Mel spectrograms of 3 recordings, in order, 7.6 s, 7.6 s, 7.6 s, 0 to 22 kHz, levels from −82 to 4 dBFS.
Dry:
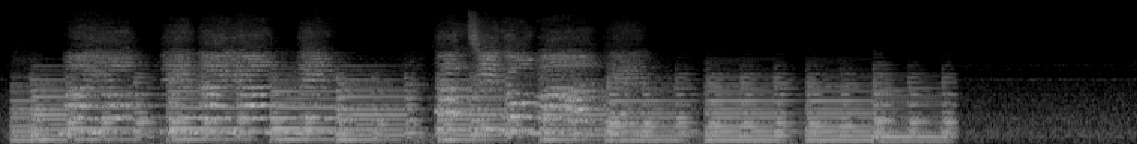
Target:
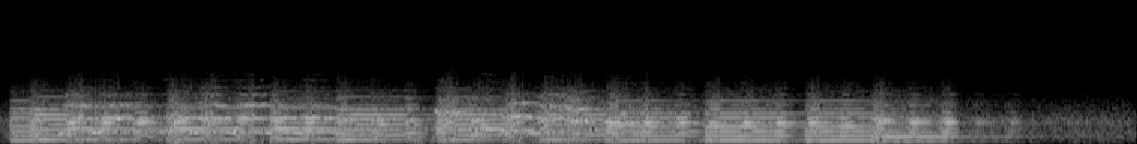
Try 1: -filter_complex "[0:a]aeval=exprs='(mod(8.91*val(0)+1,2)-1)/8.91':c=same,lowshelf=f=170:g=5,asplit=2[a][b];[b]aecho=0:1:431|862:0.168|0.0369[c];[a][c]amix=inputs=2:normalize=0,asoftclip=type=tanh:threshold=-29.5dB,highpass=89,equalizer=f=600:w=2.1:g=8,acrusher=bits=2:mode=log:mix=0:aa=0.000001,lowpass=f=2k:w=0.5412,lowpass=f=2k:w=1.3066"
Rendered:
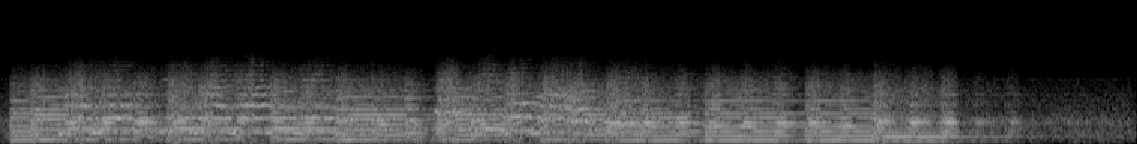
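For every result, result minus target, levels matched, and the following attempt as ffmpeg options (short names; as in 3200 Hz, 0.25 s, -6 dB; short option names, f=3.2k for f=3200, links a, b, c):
2000 Hz band +15.5 dB; soft clip: distortion +10 dB
-filter_complex "[0:a]aeval=exprs='(mod(8.91*val(0)+1,2)-1)/8.91':c=same,lowshelf=f=170:g=5,asplit=2[a][b];[b]aecho=0:1:431|862:0.168|0.0369[c];[a][c]amix=inputs=2:normalize=0,asoftclip=type=tanh:threshold=-29.5dB,highpass=89,equalizer=f=600:w=2.1:g=8,acrusher=bits=2:mode=log:mix=0:aa=0.000001,lowpass=f=970:w=0.5412,lowpass=f=970:w=1.3066"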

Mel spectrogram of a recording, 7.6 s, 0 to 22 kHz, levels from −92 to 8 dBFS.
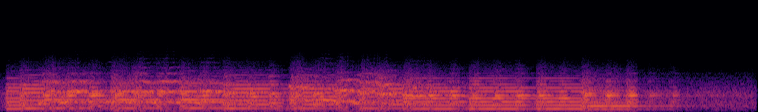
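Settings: soft clip: distortion +10 dB
-filter_complex "[0:a]aeval=exprs='(mod(8.91*val(0)+1,2)-1)/8.91':c=same,lowshelf=f=170:g=5,asplit=2[a][b];[b]aecho=0:1:431|862:0.168|0.0369[c];[a][c]amix=inputs=2:normalize=0,asoftclip=type=tanh:threshold=-20.5dB,highpass=89,equalizer=f=600:w=2.1:g=8,acrusher=bits=2:mode=log:mix=0:aa=0.000001,lowpass=f=970:w=0.5412,lowpass=f=970:w=1.3066"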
